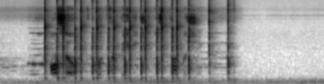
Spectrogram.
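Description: A rapid run of sharp clicks, about eight a second, mixed with a brief voice, which cuts off suddenly about three seconds in, leaving near silence.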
